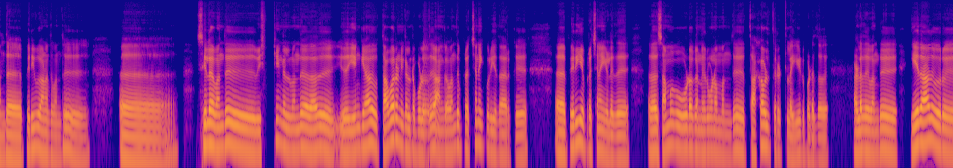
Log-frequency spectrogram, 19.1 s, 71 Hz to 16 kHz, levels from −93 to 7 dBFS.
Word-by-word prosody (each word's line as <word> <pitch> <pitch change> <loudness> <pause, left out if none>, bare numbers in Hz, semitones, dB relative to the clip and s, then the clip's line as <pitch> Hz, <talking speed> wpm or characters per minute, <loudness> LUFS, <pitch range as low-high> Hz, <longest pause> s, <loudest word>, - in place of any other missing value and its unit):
அந்தப் 100 -1 +1
பிரிவு 130 +3 -1
ஆனது 110 -2 -3
வந்து, 105 +7 -3 1.1
ஆ - - +3 1.6
சில 150 +1 +4 0.2
வந்து 140 +4 +1 0.6
விஷயங்கள் 145 +4 -5
வந்து 125 +3 -1
அதாவது 125 +2 +3 0.4
எ - - +1 0.2
எங்கயாவது 140 +3 +2
தவறு 170 +8 +5
நிகழ்றபொழுது 120 -3 -1
அங்க 120 +1 -5
வந்து 130 +4 -3
பிரச்சினைக்குரியதா 125 -4 -4
இருக்கு. 100 0 -5 0.8
அ, - - +4 0.2
பெரிய 155 +5 +2
பிரச்சனைகள் 120 -4 -2
இது. 100 +1 0 0.5
அதாவது 120 0 +3
சமூக 145 +3 -1 0.2
ஊடக 130 -1 +1
நிறுவனம் 120 -1 -3
வந்து 105 +4 -4 0.3
தகவல் 140 +4 +1
திருட்டுல 110 -2 -4
ஈடுபடுது 100 -3 -4 0.7
அல்லது 120 +1 +3
வந்து 125 +3 -1 0.6
ஏதாவது 165 +2 +6
ஒரு 130 -2 +2
125 Hz, 105 wpm, -22 LUFS, 110-140 Hz, 1.6 s, ஏதாவது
